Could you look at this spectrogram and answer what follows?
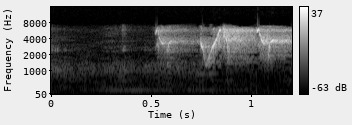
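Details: Bar-winged prinia calling to challenge a rival, given in rapid 'shooting' bursts: after a short silence, a dense run of high, scratchy chirps and trills, rising and falling quickly, with no other sounds.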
